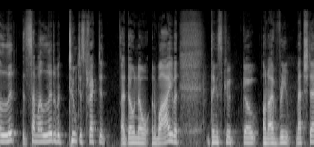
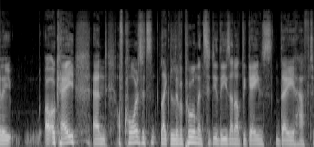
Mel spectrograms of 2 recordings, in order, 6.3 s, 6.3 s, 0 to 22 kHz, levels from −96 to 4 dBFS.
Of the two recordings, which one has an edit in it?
first; 3 cuts; at 1.5 s, 3.0 s, 5.1 s

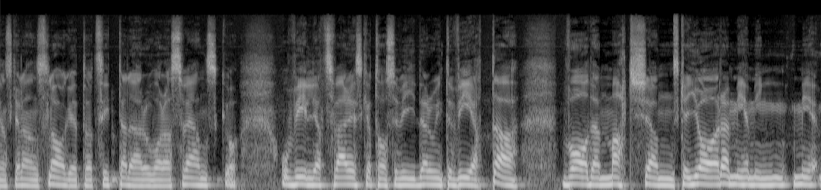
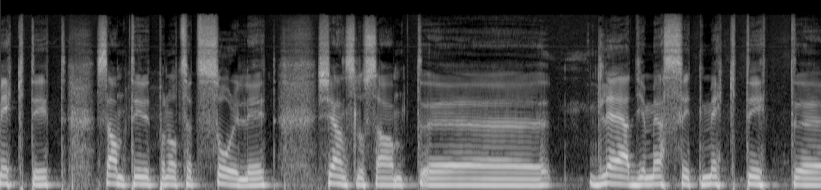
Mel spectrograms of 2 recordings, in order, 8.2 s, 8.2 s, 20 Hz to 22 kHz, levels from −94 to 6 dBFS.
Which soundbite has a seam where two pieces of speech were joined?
first; 1 cut; at 6.7 s

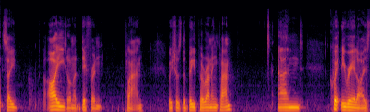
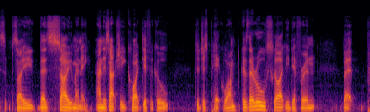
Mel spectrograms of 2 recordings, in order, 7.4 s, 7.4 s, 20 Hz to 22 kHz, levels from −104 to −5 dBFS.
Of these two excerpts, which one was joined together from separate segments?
first; 1 cut; at 1.3 s

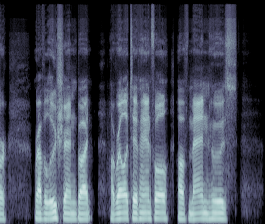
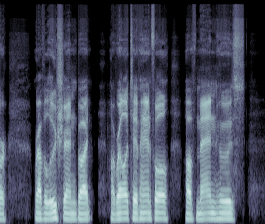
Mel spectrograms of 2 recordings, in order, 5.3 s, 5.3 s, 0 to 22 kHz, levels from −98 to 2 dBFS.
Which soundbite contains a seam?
first; 1 cut; at 3.5 s

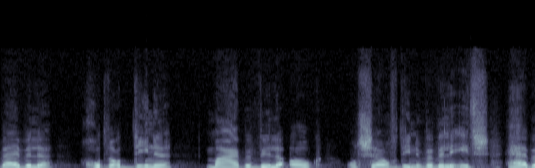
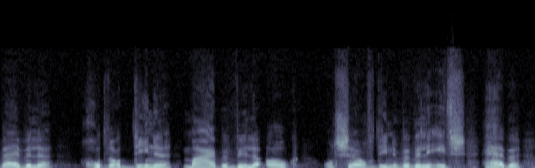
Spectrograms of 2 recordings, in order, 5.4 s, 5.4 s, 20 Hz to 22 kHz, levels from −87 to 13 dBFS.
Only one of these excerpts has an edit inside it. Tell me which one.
second; 1 cut; at 1.8 s

